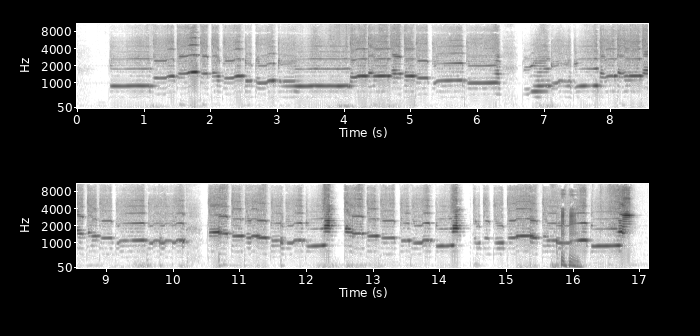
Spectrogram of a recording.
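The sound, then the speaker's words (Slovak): A longer folk pipe, giving a lower, deeper tone, plays a breathy, whistle-like melody of quick runs and held notes, steady and fairly loud, with a few brief pauses between phrases and no talking. “Čiže čím, čím je dlhšia... Tým je hĺbšia.”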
